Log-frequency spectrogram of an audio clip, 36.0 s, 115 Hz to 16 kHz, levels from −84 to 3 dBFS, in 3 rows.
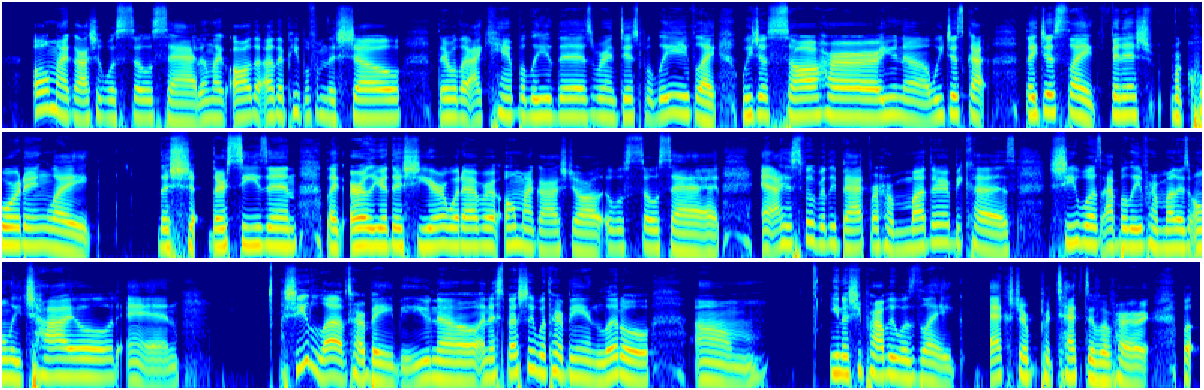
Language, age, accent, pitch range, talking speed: English, 30-49, American, 160-195 Hz, 170 wpm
